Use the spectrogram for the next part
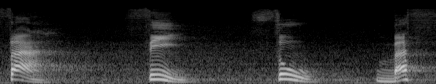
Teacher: ujung lidah disentuhkan dengan dinding dua gigi seri bagian atas.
